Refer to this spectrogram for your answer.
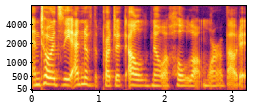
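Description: At a very fast pace, a speaker with vocal fry keeps a fairly even intonation on a very clean recording with a silent background. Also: woman. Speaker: startup founder and designer. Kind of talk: casual interview.

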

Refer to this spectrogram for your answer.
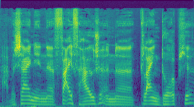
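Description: At a fairly slow pace, a man with a fairly low pitch speaks with ordinary pitch variation. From Ede, Gelderland, Netherlands. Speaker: tree care company coordinator. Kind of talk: interview. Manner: halting.

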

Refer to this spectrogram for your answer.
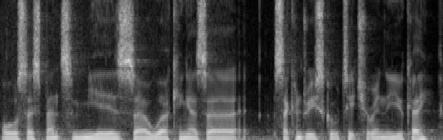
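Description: With a British accent, a man speaks fairly quickly in a very deep, low voice and a monotone, flat intonation. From rural UK. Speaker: career coach. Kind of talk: interview. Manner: hesitant, many fillers.

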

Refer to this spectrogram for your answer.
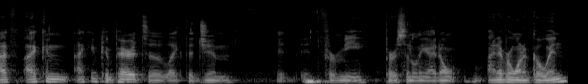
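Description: The man's pitch is fairly low, with ordinary variation. He moves at a fairly quick pace. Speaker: podcast co-host. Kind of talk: casual chat. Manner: fast talker.

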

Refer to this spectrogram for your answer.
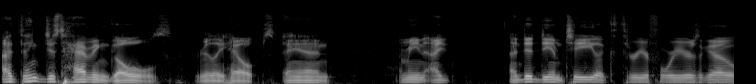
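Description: On a very clean recording with a silent background, a man with a Southern US accent speaks fairly slowly at a fairly low pitch with ordinary pitch variation. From Tennessee, US South. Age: 30s. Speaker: stand-up comedian. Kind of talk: casual chat.

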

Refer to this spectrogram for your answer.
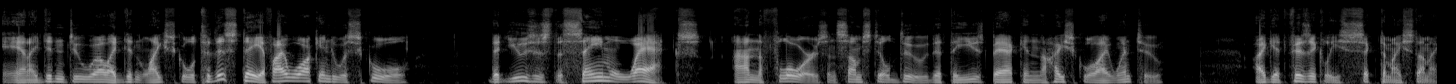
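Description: A man with an American accent speaks at a moderate pace and medium pitch, his bright, sharp tone and lively intonation caught in a dry, close sound with no echo. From US Midwest. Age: 70s. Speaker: retired professor and teaching mentor. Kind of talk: interview conversation.

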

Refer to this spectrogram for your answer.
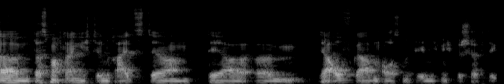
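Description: A man talks at a moderate pace with hardly any pauses. His loudness swings widely. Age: 40s. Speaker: startup co-founder and CEO. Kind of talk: interview. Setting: studio, in person. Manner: hesitant fillers.

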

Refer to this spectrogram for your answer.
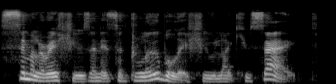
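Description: A woman speaks at a moderate pace with a British accent and a fairly low pitch. The recording is very clean, with a silent background. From UK. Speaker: film director. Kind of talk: interview.

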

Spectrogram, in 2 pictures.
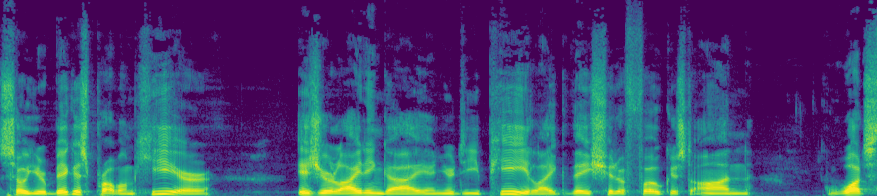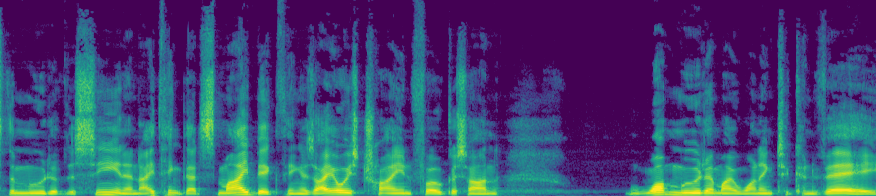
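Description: A man with a normal speaking voice speaks at a moderate pace with medium pitch and ordinary pitch variation, in a dry, close sound with no echo and a very clean recording with a silent background. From Netherlands (American raised in Holland). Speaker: filmmaker and sound mixer. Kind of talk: casual chat. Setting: home garage.

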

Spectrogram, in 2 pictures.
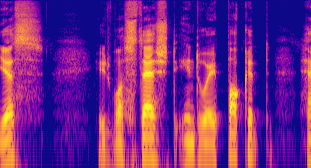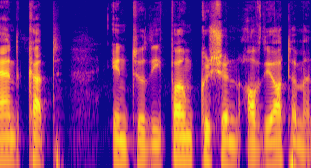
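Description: This is an unforced reading voice with fairly even intonation. The background is quiet.

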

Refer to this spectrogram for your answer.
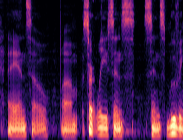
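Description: A man's very deep, low pitch with a dark, mellow tone and ordinary pitch variation. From Israel. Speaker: church member. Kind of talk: interview.

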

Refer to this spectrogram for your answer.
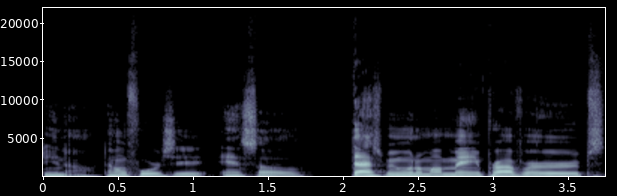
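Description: A man with an American accent talks at a fairly slow pace in a normal speaking voice, medium in pitch, with a dry, close sound, no echo, a very clean recording and a silent background. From Milwaukee, Wisconsin. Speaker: rapper. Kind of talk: casual chat. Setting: studio.

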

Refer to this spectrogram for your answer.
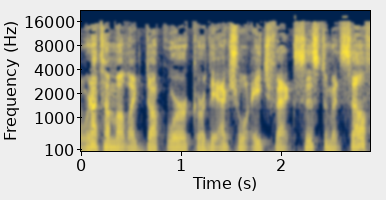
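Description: A man with an American accent and a fairly high pitch, talking at a very fast pace. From Ohio. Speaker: insulation company expert. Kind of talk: radio interview, sales pitch. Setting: radio studio. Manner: fast talker, excitable.

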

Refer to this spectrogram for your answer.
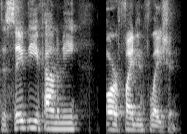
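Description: This man's voice sits fairly high, with fairly even intonation. It is a normal speaking voice. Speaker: caller. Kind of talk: casual chat.

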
